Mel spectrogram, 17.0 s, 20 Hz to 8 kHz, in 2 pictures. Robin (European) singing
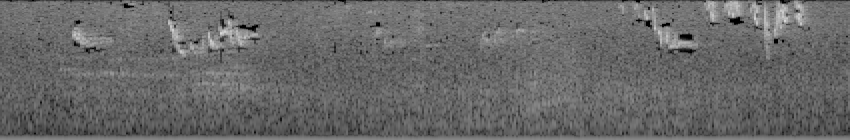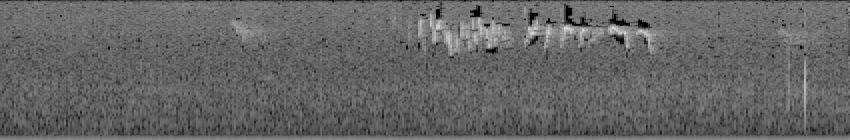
0.0s 5.4s, 6.1s 8.2s, 12.4s 15.4s

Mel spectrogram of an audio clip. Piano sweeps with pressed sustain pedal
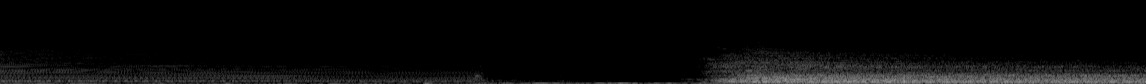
7.0s 11.4s

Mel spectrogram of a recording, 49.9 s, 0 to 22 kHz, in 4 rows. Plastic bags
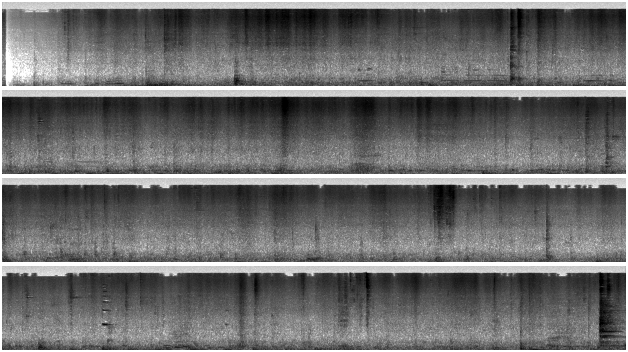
3.0s 21.9s, 33.4s 34.2s

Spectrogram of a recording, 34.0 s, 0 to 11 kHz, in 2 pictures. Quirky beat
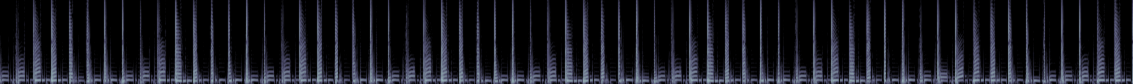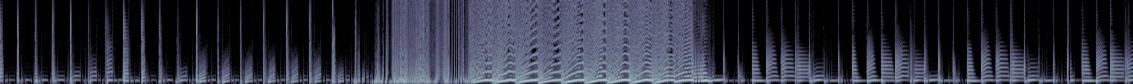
9.7s 34.0s

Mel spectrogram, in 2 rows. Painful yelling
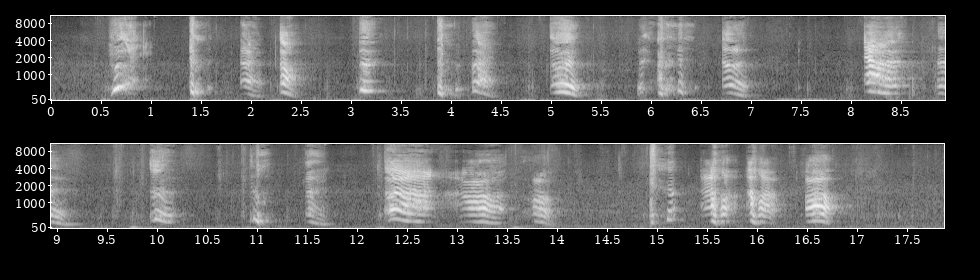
0.6s 1.1s, 1.9s 3.5s, 4.1s 6.1s, 8.1s 9.3s, 11.0s 14.2s, 15.4s 17.1s

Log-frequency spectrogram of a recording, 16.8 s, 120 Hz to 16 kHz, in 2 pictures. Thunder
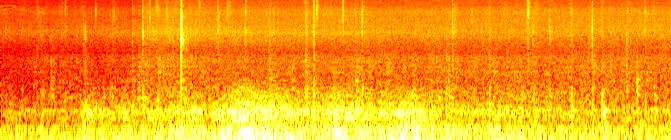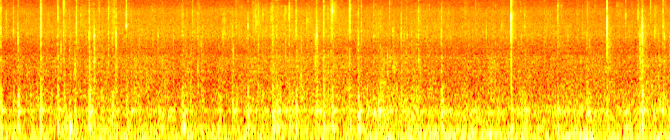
1.2s 6.8s

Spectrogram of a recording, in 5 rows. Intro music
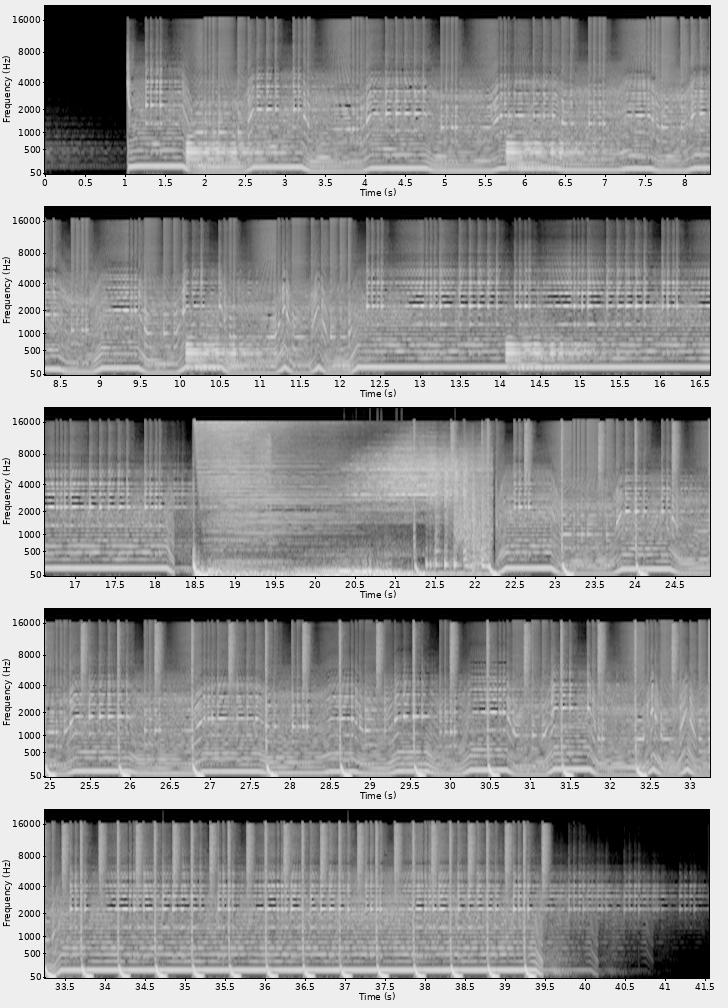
1.8s 3.5s, 5.6s 7.8s, 9.9s 12.2s, 14.0s 16.0s, 18.5s 22.2s

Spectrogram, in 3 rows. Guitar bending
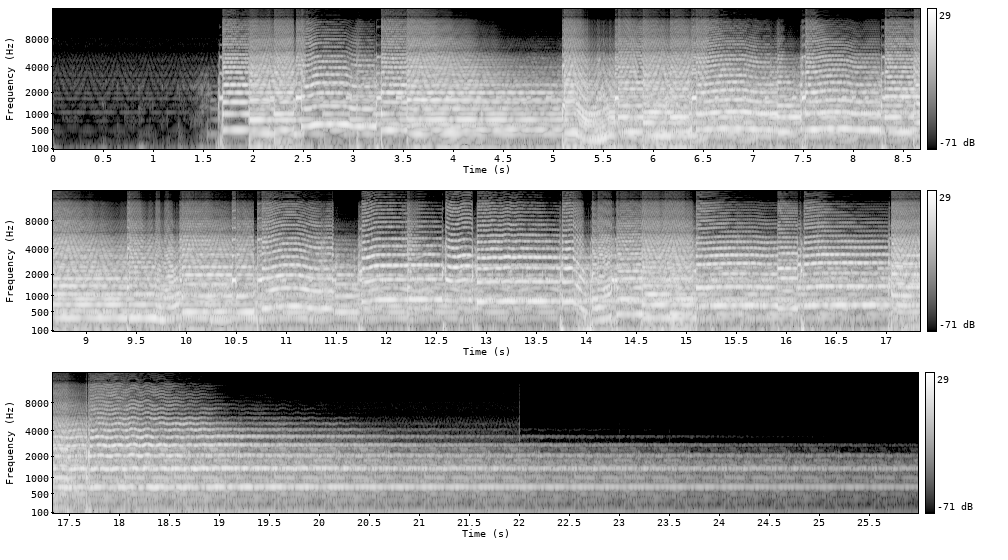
1.7s 22.0s

